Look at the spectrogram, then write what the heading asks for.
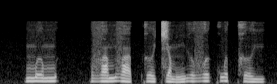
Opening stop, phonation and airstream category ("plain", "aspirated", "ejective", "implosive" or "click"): plain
